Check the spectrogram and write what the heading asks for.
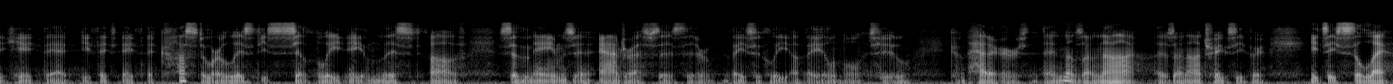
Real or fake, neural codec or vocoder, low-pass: fake; autoencoder, 22.05 kHz, a latent of 192 numbers a frame, VITS, trained on many speakers; 7.2 kHz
